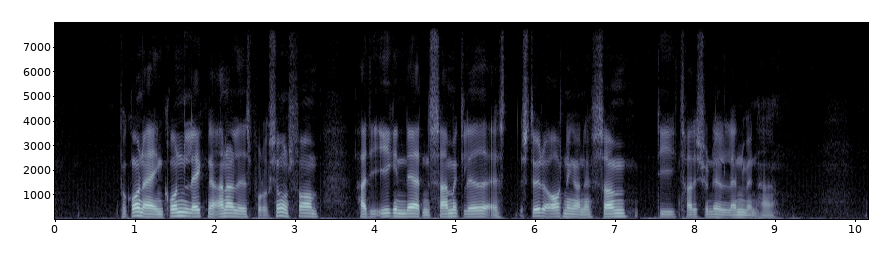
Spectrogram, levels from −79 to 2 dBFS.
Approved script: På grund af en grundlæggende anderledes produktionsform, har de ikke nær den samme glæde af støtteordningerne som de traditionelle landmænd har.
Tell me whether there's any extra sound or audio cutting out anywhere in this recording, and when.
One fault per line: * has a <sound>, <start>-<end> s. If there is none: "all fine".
all fine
